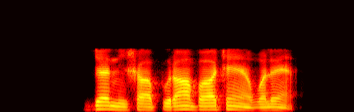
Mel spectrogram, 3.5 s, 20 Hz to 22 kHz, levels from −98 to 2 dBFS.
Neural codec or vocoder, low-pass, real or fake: codec, 24 kHz, 1.2 kbps, DualCodec; 3.6 kHz; fake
